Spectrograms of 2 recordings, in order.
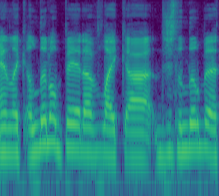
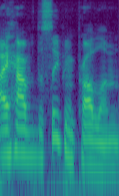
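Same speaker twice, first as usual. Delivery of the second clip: plain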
